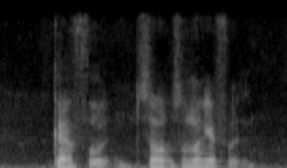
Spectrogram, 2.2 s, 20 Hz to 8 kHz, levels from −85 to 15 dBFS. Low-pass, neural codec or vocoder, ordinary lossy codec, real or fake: 7.2 kHz; codec, 16 kHz, 1.1 kbps, Voila-Tokenizer; none; fake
